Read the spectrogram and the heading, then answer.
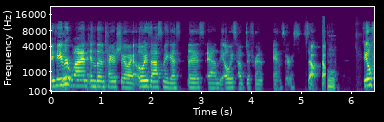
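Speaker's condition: No condition

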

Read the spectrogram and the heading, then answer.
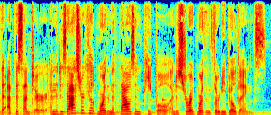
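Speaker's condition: No condition

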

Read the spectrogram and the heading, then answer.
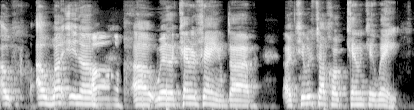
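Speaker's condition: Down syndrome; young adult man

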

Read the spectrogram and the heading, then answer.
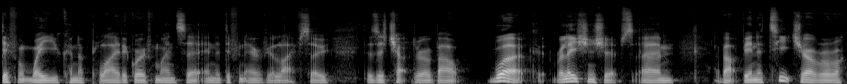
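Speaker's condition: No condition

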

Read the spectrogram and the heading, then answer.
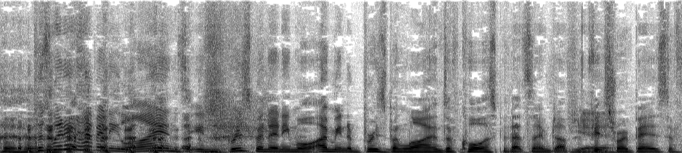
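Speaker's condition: No condition

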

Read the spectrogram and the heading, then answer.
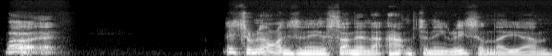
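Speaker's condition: Stroke; mini stroke since last podcast visit; recuperating, speech coming back; slurring words a lot, people think drunk

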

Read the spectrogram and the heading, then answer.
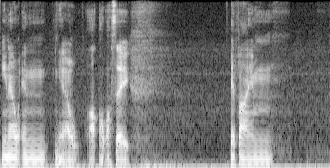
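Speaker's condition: Stuttering; wants more comfort with own stutter, plans daily mindfulness, positive affirmations, speaking with new people; frequent um fillers, word and phrase repetitions; repeated sounds, repeated words

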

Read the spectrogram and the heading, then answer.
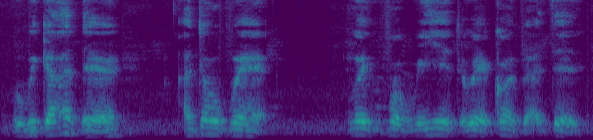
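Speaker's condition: Cerebral palsy with spastic quadriplegia; spastic quadriplegia from birth

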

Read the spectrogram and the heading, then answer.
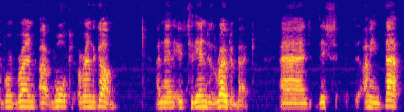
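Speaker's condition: Aphasia after stroke; cannot talk properly

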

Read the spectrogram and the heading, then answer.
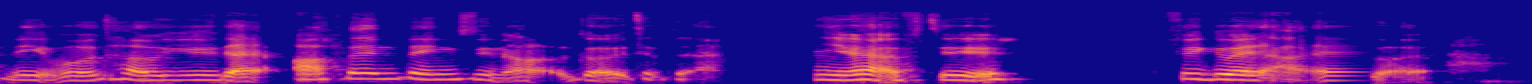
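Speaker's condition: Cerebral palsy, quadriplegic

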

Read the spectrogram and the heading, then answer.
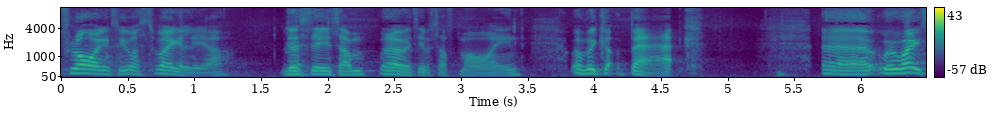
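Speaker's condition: Down syndrome

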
